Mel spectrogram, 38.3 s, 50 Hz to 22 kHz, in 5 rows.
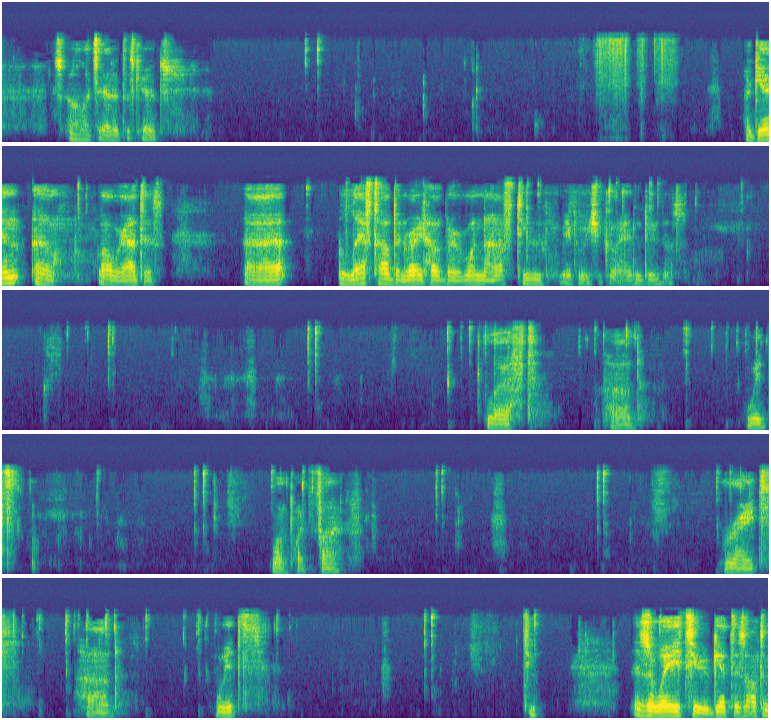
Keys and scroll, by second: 13.1-14.8 typing, 15.7 Down, 19.2-23.3 typing, 25.4-26.2 typing, 29.6-33.4 typing, 35.6 2.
